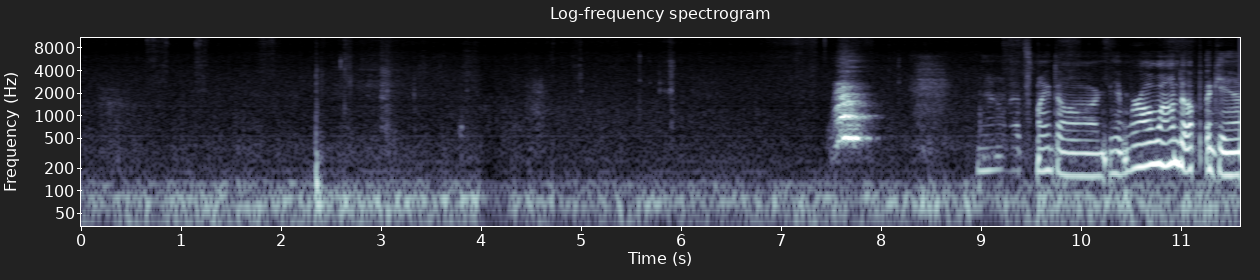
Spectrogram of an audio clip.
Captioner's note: dog barks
